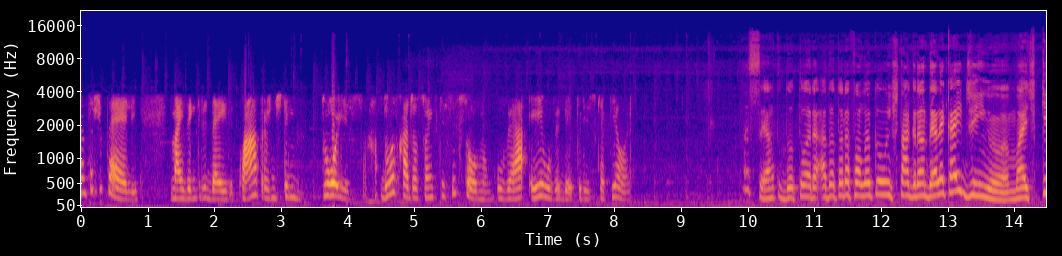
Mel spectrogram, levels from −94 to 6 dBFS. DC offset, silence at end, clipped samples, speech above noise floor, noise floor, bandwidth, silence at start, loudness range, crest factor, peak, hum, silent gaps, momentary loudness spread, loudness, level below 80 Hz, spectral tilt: under 0.1%; 0 s; under 0.1%; 31 dB; -55 dBFS; 14.5 kHz; 0 s; 10 LU; 20 dB; -4 dBFS; none; none; 17 LU; -23 LUFS; -60 dBFS; -5 dB/octave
